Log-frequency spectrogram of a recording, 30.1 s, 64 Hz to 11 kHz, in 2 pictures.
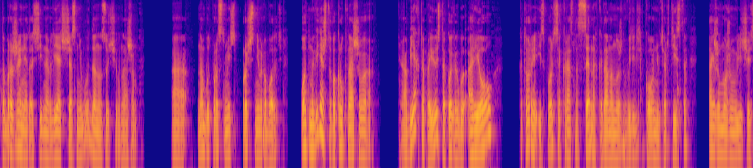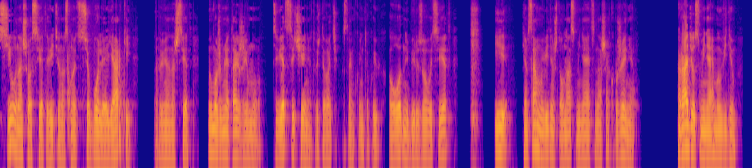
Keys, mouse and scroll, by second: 1.5 click, 1.7-2.4 scroll up 4, 2.9 shift+middle click, 3.3 g, 3.5 z, 4.0-4.3 scroll, 5.1 click, 5.8 middle click, 5.9 middle click, 5.9 middle click, 6.4 shift+middle click, 7.1 middle click, 8.0 middle click, 9.0 middle click, 10.1-10.9 scroll, 11.4 click, 11.7-12.7 scroll, 12.7 scroll, 13.3 scroll, 18.2 click, 18.5-19.5 scroll, 19.5 click, 21.6 click, 23.5 click, 26.9 scroll.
